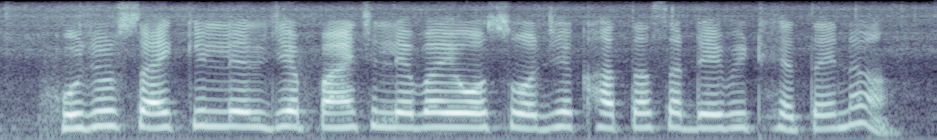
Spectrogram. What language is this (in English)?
Maithili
